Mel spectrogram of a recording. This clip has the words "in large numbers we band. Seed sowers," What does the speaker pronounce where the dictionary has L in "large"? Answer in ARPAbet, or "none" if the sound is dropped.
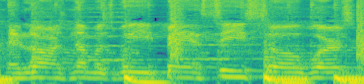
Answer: L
